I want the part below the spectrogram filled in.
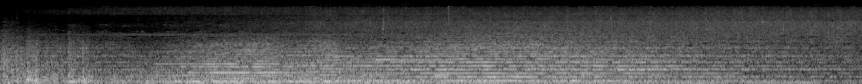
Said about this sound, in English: The thunder echoes and re-echoes in the vast, empty stone chamber, making a sound that is quite overwhelming.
